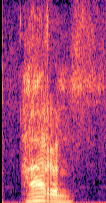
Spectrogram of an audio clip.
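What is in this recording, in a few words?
"Haaren", Dutch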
